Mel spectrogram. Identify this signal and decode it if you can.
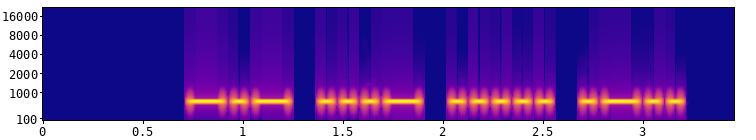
Morse code, heard as a keyed tone, about 22 wpm, 700 Hz. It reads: KV5L
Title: USA Call Signs - 4 Characters - Repeated 3x - 22wpm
